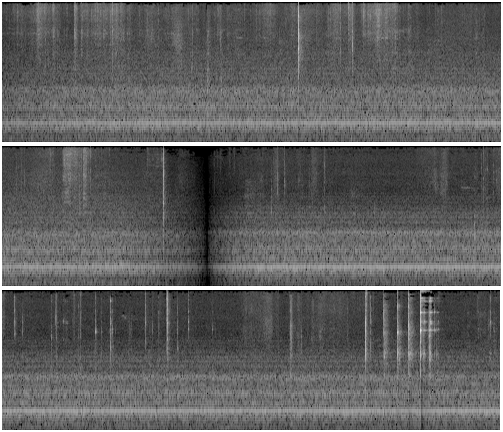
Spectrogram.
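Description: Hydraulic power pack running with a steady mechanical hum; the sound fades out and back in about halfway. Near the end, a quick run of sharp metallic clicks comes as the drill bit is taken off the hydraulic magnetic drill.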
